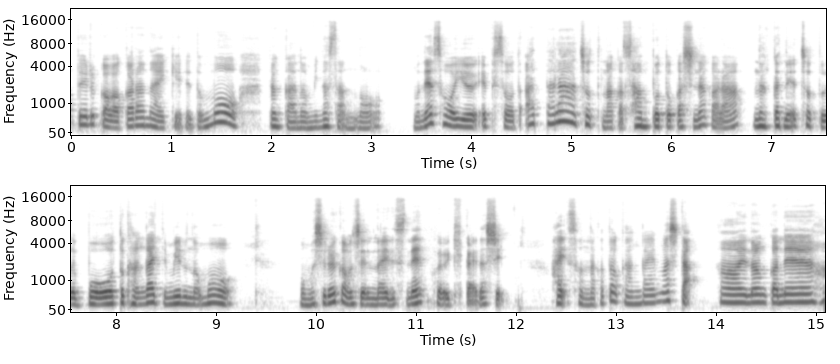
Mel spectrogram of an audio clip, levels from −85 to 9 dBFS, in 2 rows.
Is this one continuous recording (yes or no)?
no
